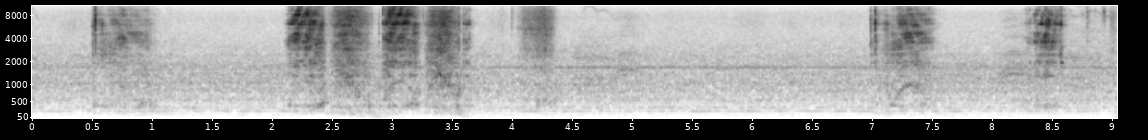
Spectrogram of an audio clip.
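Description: A round steel file in a red holder is drawn in repeated strokes across a cutter tooth of a solid steel chainsaw chain. Each stroke makes a bright, high rasping scrape, with short pauses and a faint steady hum between the strokes.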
